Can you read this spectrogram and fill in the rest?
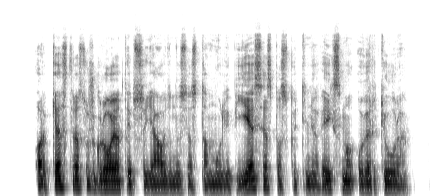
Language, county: Lithuanian, Kaunas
